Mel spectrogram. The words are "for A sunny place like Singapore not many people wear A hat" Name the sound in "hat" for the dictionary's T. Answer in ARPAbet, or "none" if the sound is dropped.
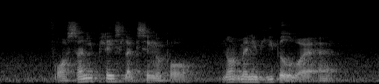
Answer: none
